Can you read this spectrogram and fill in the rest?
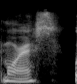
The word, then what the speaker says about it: Maurice: No, Colin Firth pronounces it Morris.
